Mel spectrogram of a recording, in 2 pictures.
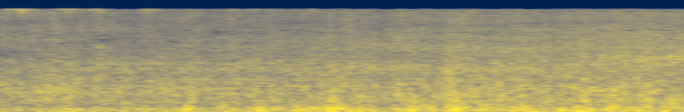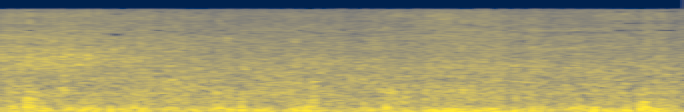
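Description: Wind buffeting the microphone as it moves through street traffic, over a low rumble of motorcycle and car engines.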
